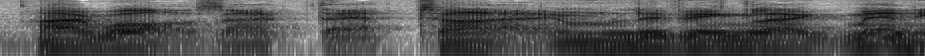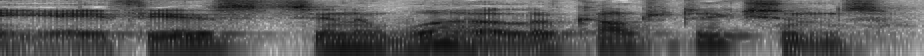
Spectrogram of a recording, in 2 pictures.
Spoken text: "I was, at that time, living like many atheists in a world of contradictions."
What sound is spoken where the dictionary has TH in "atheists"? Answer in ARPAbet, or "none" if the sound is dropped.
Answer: TH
